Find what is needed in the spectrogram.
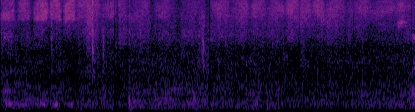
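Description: Near silence, with a faint marker pen rubbing on a whiteboard as writing goes on and a few faint ticks.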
